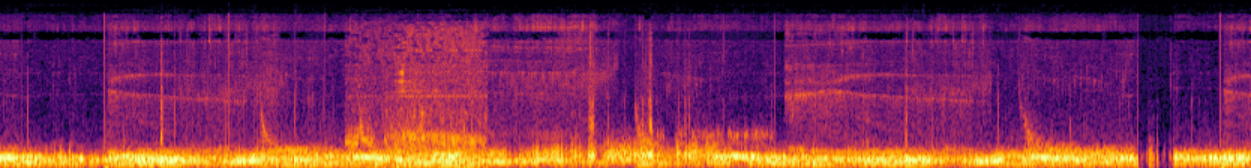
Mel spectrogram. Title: stomach growling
